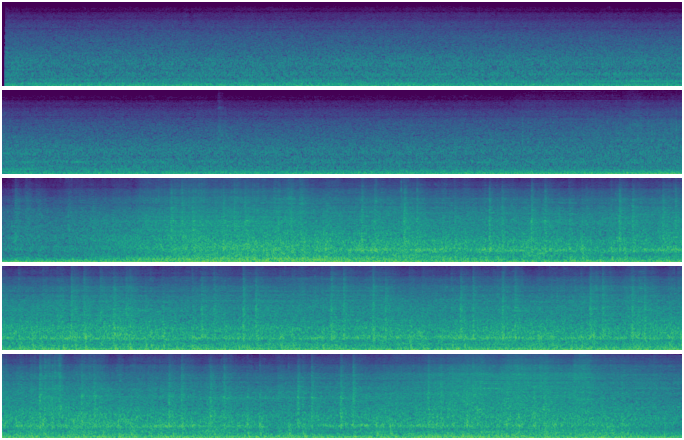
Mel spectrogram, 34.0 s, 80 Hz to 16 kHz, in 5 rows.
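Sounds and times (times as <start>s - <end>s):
locomotive rumble: 11.7s - 34.0s
train wheels clickety-clack: 13.1s - 34.0s.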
